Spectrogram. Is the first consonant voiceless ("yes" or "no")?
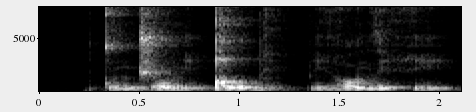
yes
